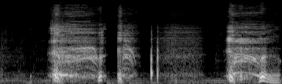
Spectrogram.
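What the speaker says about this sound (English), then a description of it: "This cough, by the way, it's because I've been laying in my tent smoking." A few rough, close coughs in short bursts with pauses between, ending in a final harsh cough, no talking.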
